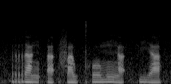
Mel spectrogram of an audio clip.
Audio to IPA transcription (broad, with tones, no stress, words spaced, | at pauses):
ra˧ŋ ʔa˨˩ʔfa˧wkʰoː˦˥m ŋa˨˩ʔ ki˧a̯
